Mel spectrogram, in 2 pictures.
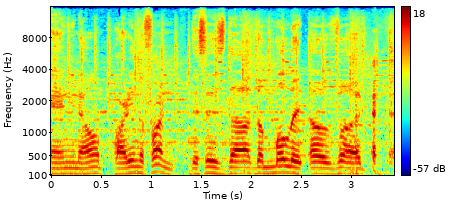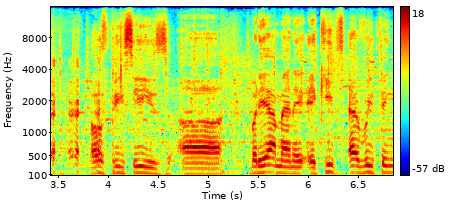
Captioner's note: laughs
